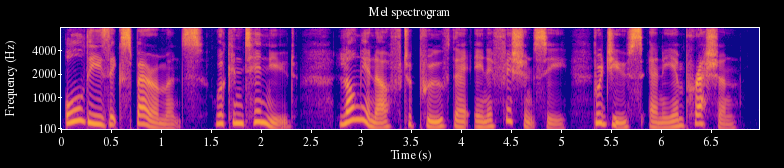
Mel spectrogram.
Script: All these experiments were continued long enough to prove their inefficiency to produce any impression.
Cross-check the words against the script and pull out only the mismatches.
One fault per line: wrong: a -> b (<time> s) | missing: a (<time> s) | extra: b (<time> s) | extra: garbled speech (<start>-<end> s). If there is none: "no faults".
missing: to (5.1 s)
